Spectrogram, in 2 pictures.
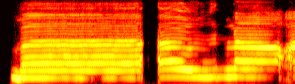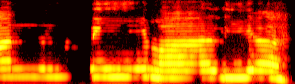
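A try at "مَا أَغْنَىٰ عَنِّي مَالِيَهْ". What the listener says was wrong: Iya, ghainnya ya. Ma aghna anni maliyah. Kalau untuk bacaannya konsentrasi perbaikan pada huruf bod ya, terutama yang kasrah ya, dhi tadi ya, dan juga ghain yang sukun tadi. Ma'aghna di situ ya, ya.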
